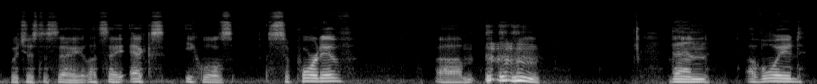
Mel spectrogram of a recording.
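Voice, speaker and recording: A man's voice: on the low side, a little mellow. A man talking in a casual monologue, rambling and hesitant, with many fillers and restarts and frequent chuckles. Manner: chuckles often. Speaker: commentator.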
